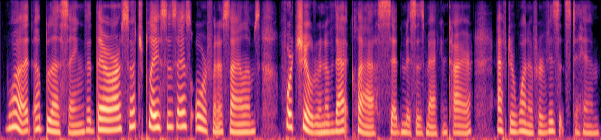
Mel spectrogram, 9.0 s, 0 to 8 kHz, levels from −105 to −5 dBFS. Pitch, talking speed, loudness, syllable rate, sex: 200 Hz, 175 wpm, -19 LUFS, 4.8 syllables/s, female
